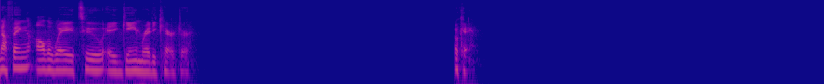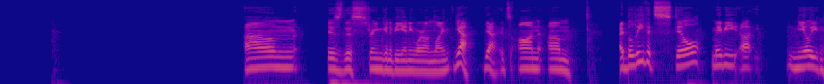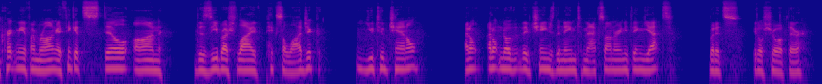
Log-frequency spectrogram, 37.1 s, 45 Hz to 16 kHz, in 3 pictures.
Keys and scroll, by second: 4.2 s.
